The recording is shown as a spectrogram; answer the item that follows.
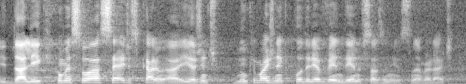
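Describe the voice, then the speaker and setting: A man with a fairly high pitch rushes along at a very fast pace, his intonation lively and his loudness swinging widely. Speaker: company founder. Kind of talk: podcast interview. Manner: hesitant, many fillers.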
